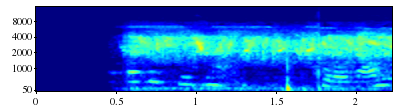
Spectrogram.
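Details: Swiftlet lure call, used to draw swiftlets in: after a brief silence, a dense high chatter of overlapping twittering chirps runs steadily to the end, with faint lower tones beneath.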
